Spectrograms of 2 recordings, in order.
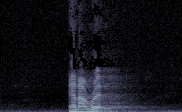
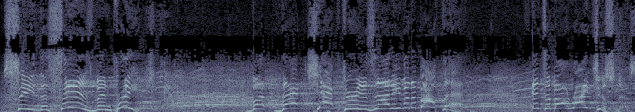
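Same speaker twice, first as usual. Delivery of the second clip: preaching shout. Acted. Preacher shouting to the congregation about righteousness. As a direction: shout it out to the church.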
